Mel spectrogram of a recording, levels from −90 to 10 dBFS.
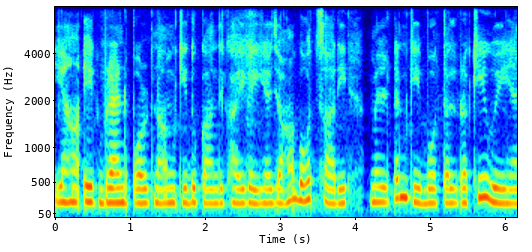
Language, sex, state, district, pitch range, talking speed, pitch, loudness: Hindi, female, Uttar Pradesh, Budaun, 200-220 Hz, 185 wpm, 210 Hz, -16 LUFS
